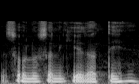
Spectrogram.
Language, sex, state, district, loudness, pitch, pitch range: Hindi, male, Bihar, Vaishali, -15 LUFS, 130 Hz, 125-150 Hz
